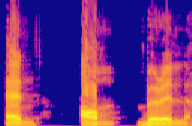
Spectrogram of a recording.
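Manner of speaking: "umbrella" said slowly, its u like the a in "an"; teacher's slow model "An umbrella", u sounded like a. Shown as a demonstration. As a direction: draw out "umbrella", u said as a. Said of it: "خدت بالك من اليو اللي في umbrella اتنطقت زي الآ بالظبط".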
